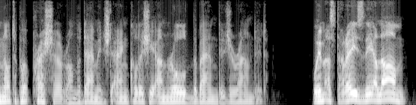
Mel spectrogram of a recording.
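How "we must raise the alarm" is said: insistent. A narrator's reading. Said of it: "he insisted".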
